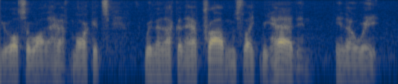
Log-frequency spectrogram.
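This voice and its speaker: A man's fairly low voice, dark and mellow in tone, with a Brooklyn accent. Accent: New York (Brooklyn). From Brooklyn, New York. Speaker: finance executive. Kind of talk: interview answer. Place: office.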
